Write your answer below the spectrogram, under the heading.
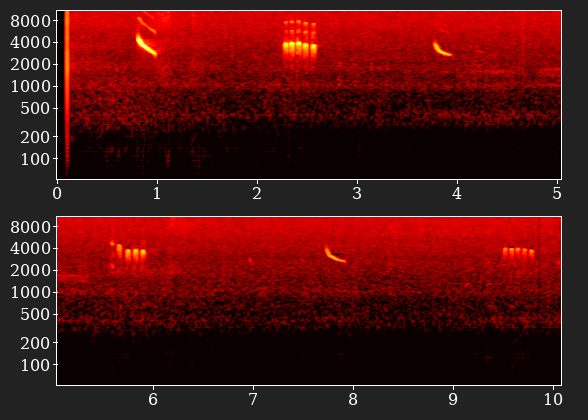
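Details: Snow Bunting nocturnal flight calls: a clear, falling 'tew' alternates every few seconds with a short, bell-like rippling trill, both high-pitched, over faint background hiss.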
